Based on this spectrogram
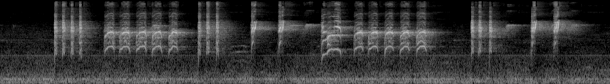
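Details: Thin, high twittering of the konin (Van Hasselt's sunbird) in a lure recording for kept birds: chip bursts alternating with short runs of rapid repeated whistled notes.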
